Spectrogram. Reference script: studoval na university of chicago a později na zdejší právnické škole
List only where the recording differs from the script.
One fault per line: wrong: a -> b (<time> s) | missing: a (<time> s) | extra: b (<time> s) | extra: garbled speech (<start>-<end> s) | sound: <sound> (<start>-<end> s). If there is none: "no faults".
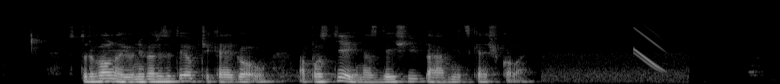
sound: chirp (6.3-6.7 s)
